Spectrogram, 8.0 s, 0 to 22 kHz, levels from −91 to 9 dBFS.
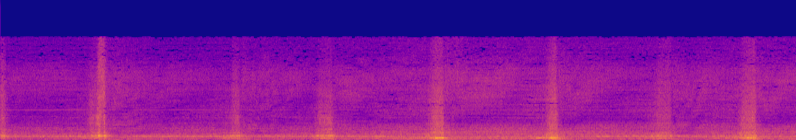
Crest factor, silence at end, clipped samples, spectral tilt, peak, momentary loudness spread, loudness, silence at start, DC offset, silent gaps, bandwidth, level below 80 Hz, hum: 22 dB; 0 s; under 0.1%; -2.5 dB/octave; -6 dBFS; 11 LU; -28 LUFS; 0 s; under 0.1%; none; 16.5 kHz; -60 dBFS; none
